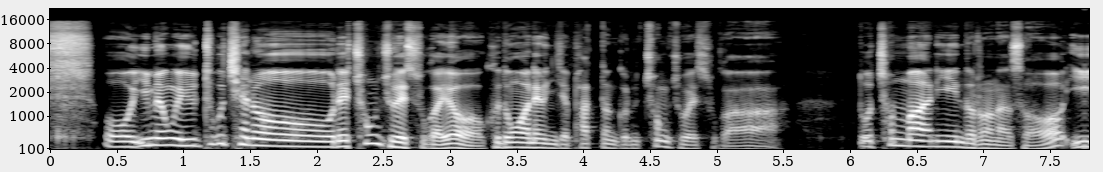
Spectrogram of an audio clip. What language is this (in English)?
Korean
